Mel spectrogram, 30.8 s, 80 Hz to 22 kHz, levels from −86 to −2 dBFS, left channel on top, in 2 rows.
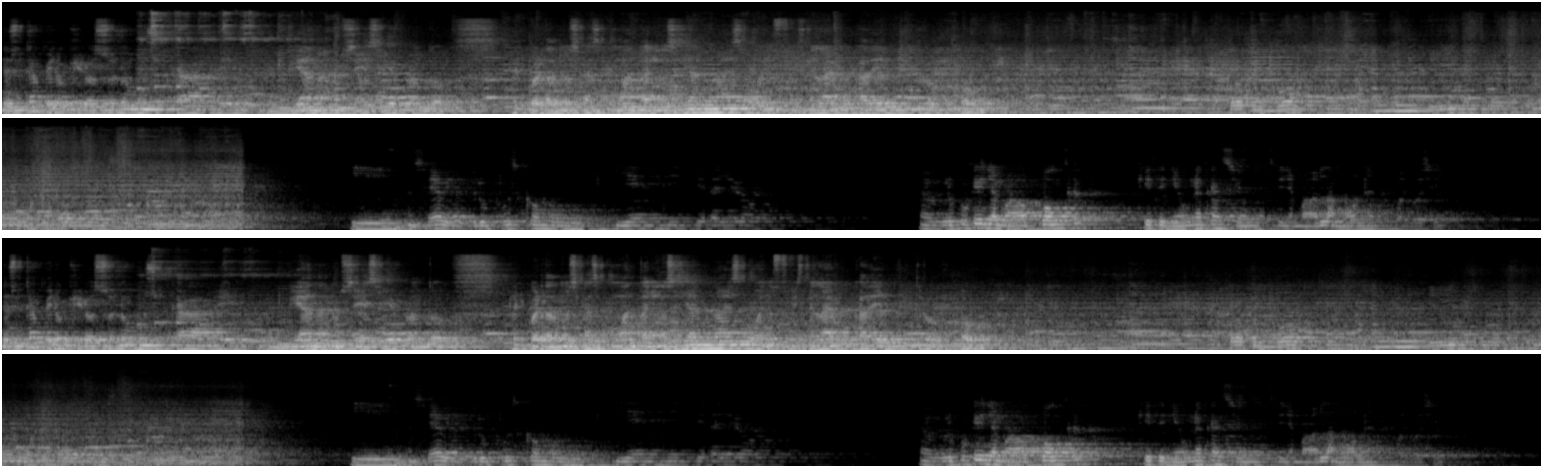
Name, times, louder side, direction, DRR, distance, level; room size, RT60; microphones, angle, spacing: voice 1, 0.0-9.8 19.2-19.4, equal, 20° right, 2 dB, 6.9 m, -28 dB
sound 1, 1.3-17.8, left 2 dB, 80° left, 2.2 m, -37 dB
voice 2, 12.2-13.0 14.2-15.1 15.4-16.9 18.9-21.2 21.5-22.9 24.6-26.2 26.8-29.8, left 1 dB, 20° left, 0 dB, 2.0 m, -37 dB
29.5 x 26.5 x 7.3 m, 2.4 s
head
